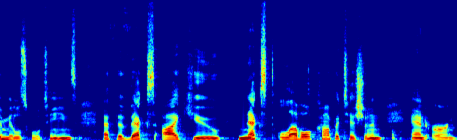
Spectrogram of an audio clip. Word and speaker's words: VEX: to purchase robotics equipment is it do you pronounce it vex IQ or is it it is vex okay was this the letter's vex IQ kids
